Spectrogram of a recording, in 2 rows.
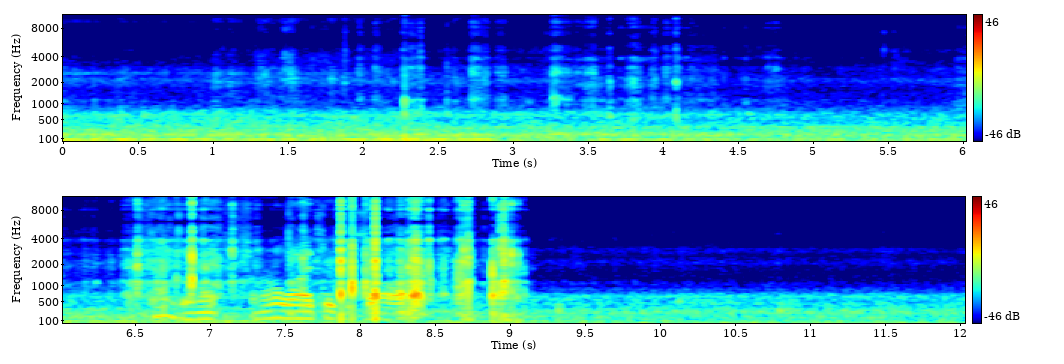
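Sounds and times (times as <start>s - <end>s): vehicle engine idling: 0.0s - 12.0s
light clicks and knocks: 5.4s - 9.2s.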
